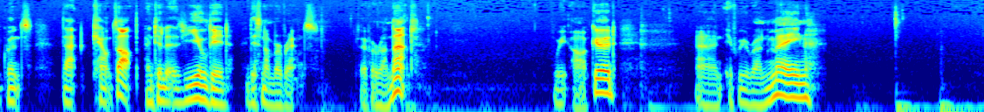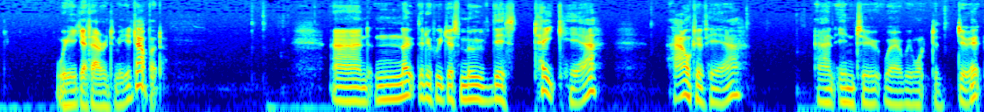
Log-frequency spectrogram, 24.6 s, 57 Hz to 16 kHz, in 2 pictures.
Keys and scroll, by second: 5.0 ctrl+r, 10.3 ctrl+alt+r, 22.2 super+x.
